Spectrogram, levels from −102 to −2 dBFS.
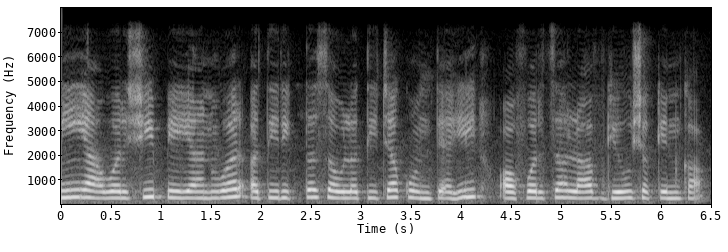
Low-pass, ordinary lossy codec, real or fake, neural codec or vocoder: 7.2 kHz; none; fake; vocoder, 44.1 kHz, 80 mel bands, Vocos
